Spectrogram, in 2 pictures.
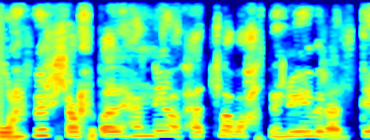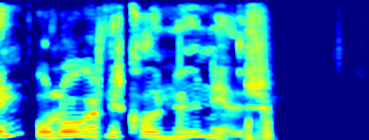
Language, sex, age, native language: Icelandic, female, 20-29, Icelandic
